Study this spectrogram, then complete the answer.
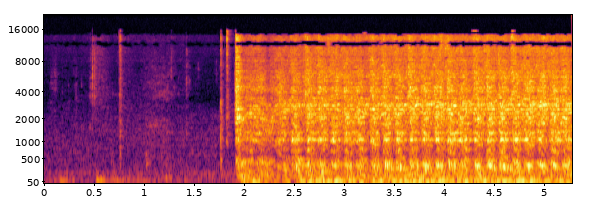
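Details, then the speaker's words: Built turbo Mustang, first start after engine build, after fixing a fuel pump wiring fault: starter spins steadily at an even beat but never fires while fuel is still filling the empty lines. "So there's like no fuel in the lines or anything, so I'm just trying to let it get some fuel up there."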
